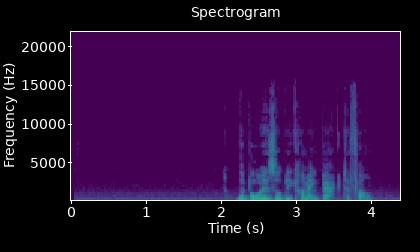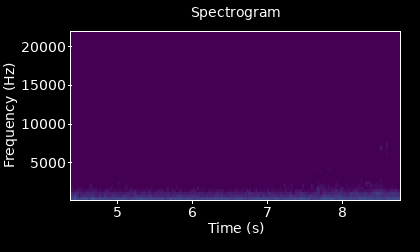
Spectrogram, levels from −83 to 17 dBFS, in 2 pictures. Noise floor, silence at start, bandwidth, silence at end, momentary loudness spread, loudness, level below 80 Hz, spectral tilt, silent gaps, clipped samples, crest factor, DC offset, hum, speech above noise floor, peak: -63 dBFS; 2.2 s; 14.5 kHz; 4.8 s; 13 LU; -29 LUFS; -64 dBFS; -6.5 dB/octave; none; under 0.1%; 22 dB; under 0.1%; none; 35 dB; -12 dBFS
